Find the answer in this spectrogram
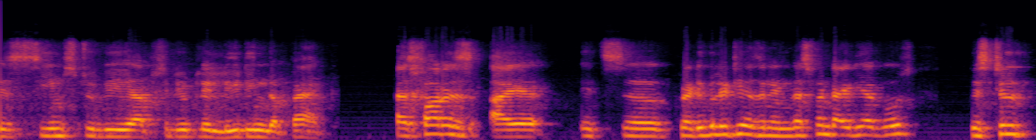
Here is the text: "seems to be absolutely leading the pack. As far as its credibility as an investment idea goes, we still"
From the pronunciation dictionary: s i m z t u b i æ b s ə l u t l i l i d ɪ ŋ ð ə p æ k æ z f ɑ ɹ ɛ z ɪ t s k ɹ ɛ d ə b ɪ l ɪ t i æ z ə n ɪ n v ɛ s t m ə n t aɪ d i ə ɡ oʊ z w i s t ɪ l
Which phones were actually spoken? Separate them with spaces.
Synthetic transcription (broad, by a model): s i m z t u b i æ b s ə l u t l i l i d ɪ ŋ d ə p æ k æ z f ɑ ɹ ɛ z ɪ t s k ɹ ɛ d ə b ɪ l ɪ t i æ z ə n ɪ n v ɛ s t m ə n t aɪ d i ə ɡ oʊ z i s t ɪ l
